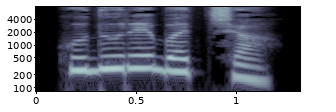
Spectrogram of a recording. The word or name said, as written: ಕುದುರೆಬಚ್ಚ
